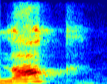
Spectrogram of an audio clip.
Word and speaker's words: knock: Some words have initial consonants which are not pronounced. For example, H in honest, W in wrap, K in knock.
